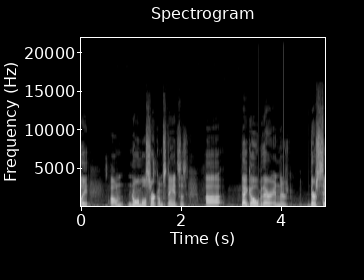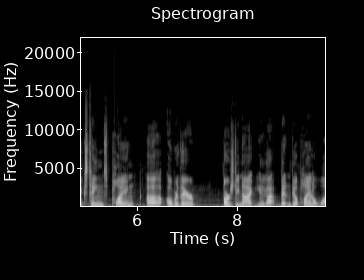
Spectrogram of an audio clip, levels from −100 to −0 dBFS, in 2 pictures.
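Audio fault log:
3.55–6.04 s, periodic USB or driver dropouts: from after "circumstances uh they go" until "uh over there", around seven ticks recur every 0.5 s as roughly half a millisecond of speech is skipped outright; their clockwork spacing, unlike random glitches, betrays a blocking background task.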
